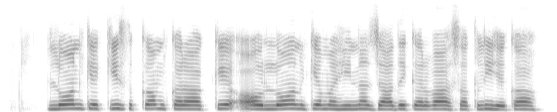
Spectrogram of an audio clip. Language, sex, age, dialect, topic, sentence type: Magahi, female, 60-100, Central/Standard, banking, question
